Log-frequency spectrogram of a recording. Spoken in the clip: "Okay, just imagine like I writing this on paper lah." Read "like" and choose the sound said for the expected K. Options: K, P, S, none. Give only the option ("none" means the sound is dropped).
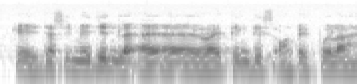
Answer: none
